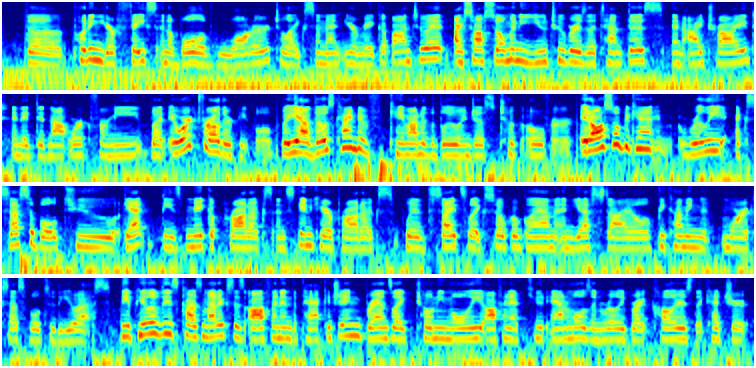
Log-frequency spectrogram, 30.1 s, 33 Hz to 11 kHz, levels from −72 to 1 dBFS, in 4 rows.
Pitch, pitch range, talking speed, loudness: 200 Hz, 190-225 Hz, 210 wpm, -21 LUFS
